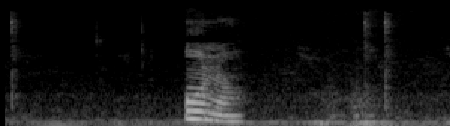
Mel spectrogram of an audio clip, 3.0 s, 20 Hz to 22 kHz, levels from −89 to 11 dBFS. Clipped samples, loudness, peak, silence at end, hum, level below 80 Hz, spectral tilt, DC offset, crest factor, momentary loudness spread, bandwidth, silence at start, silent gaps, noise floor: under 0.1%; -29 LUFS; -12 dBFS; 0 s; none; -54 dBFS; -7 dB/octave; under 0.1%; 20 dB; 27 LU; 15 kHz; 0.35 s; none; -55 dBFS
